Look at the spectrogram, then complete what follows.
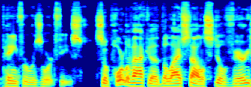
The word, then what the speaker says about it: Port Lavaca: Now, you may wonder why I'm pronouncing Port Lavaca, and not Lavaca, because that's what it means, the cow, right? Well, because we're from Texas.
